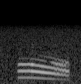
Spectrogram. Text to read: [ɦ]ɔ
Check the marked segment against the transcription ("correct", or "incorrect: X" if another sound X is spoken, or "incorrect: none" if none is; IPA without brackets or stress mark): correct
